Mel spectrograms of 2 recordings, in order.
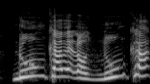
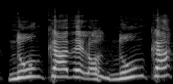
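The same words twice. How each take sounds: The two takes are said the same way.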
